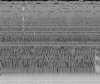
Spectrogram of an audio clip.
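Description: Steady low electrical mains hum with a faint hiss from the recording chain, unchanged throughout.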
